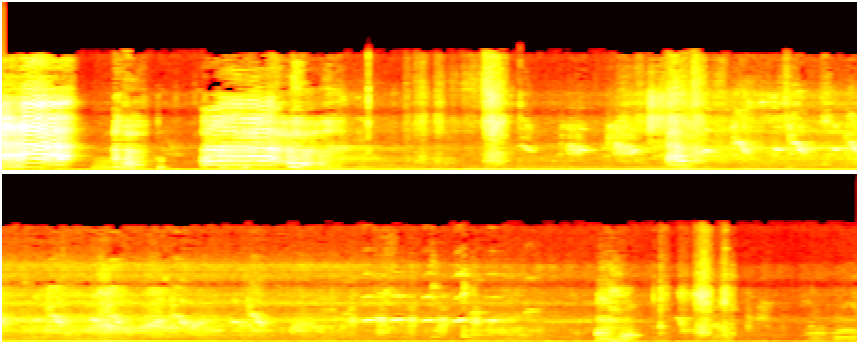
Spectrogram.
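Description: A goat bleating twice in quick succession, then small birds chirping for several seconds.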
